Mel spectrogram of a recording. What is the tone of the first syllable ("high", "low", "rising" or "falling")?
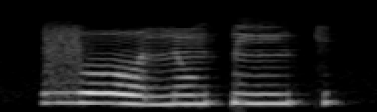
falling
